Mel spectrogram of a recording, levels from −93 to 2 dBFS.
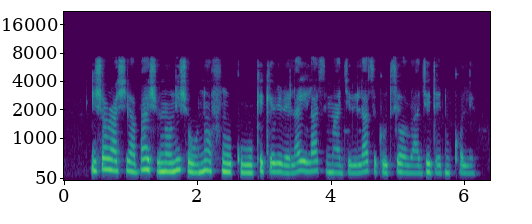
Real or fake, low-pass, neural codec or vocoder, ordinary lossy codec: real; 7.2 kHz; none; none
